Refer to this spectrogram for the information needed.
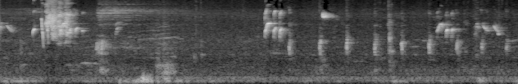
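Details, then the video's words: Canary chirps for training young, unschooled canaries: a noisy burst at the start, then a run of quick, clipped high notes and short whistles over a soft low background. "Pancingan Suara Kenari Paud"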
